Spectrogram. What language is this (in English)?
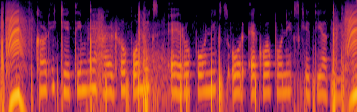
Hindi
